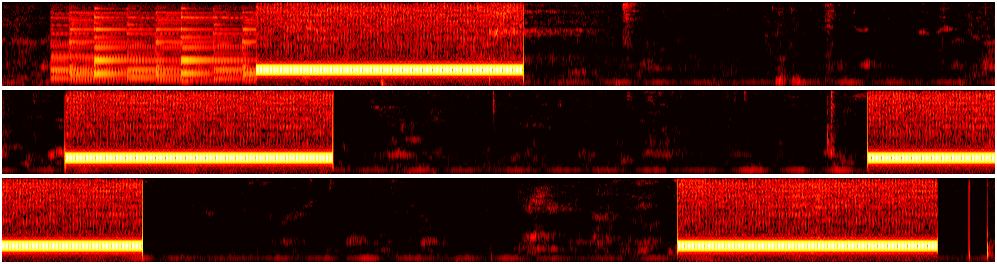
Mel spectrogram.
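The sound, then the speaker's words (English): Ringback tone on a phone line while a call is transferred to voicemail: four steady two-second tones separated by gaps of about four seconds, after a short stretch of other sound at the start, over a constant low hum. “I could transfer it to his voicemail. Hold on.”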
